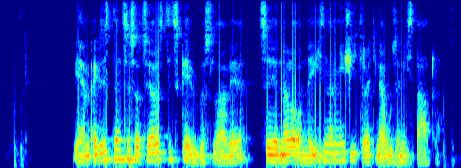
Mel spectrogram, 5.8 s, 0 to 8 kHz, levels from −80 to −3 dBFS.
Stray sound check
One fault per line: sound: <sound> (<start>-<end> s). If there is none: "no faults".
no faults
